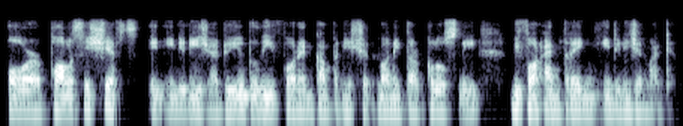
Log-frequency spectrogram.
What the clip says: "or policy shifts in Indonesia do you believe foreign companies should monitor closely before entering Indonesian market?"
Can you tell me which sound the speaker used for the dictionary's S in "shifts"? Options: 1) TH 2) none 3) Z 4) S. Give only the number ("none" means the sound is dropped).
4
